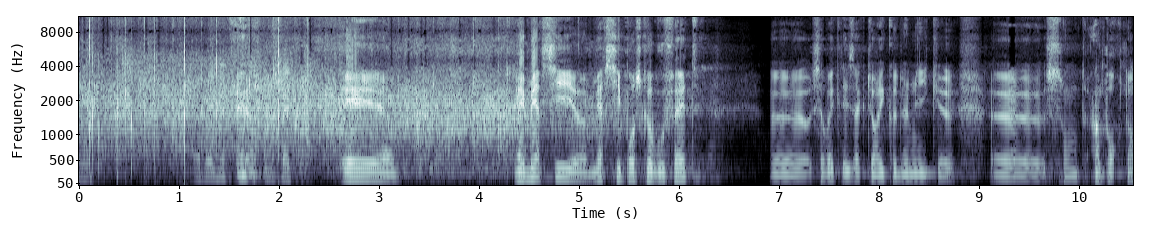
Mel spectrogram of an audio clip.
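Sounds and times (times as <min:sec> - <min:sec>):
audience applause: 0:00.0 - 0:06.0
speech: 0:01.2 - 0:03.4, 0:04.4 - 0:06.3, 0:06.9 - 0:10.5.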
